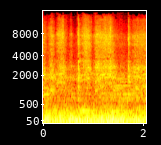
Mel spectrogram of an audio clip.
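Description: A metal spatula scrapes across a hot griddle.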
